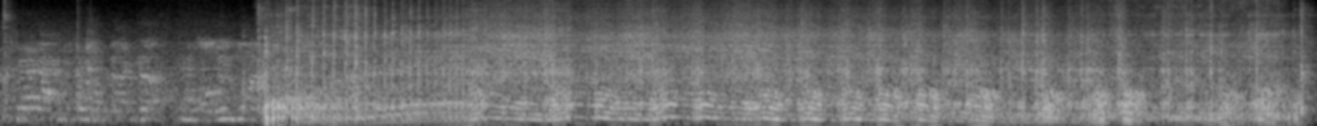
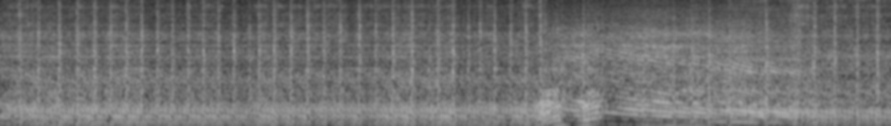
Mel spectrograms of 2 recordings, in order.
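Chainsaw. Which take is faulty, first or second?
first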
